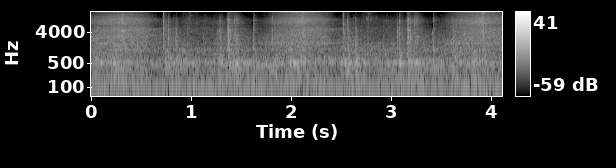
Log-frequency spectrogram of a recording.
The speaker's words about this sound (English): These machines punch, cut, and print words on paper, which is what Luna Lux is all about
